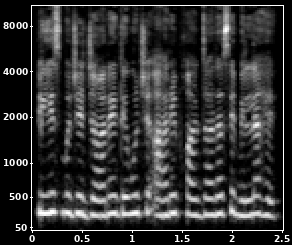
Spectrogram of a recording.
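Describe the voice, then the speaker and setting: A woman's voice: a little high, little pitch movement, a little mellow, no room sound, natural voice. A woman voicing a frightened young woman who pleads through tears. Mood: tearful. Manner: tearful pleading.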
